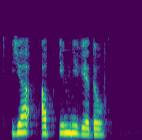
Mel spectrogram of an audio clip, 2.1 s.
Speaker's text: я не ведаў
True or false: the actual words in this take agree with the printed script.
false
